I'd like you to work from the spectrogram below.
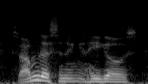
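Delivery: ordinary talk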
